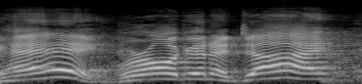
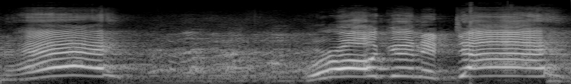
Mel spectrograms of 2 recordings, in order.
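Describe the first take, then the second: First: Retold scream. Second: High, loud panicked scream. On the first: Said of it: "I was screaming things like". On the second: Retold or imitated. Comic in the stalled Uber, screaming at the driver. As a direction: scream it like the car stopped on the freeway. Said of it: "I started screaming".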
